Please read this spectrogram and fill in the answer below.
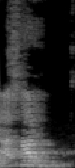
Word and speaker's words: আষাঢ়: কেন তো আষাঢ়? হ্যাঁ, একটু ধাক্কা দিবে। আষাঢ়।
